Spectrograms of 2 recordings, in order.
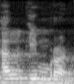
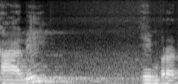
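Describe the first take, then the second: First: The first part is said as short 'Al'. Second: The first part is said as 'Ali' with i. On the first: The speaker calls it wrong. "salah baca Al-Imran, seperti disebut Al-Baqarah" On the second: The speaker calls it right. "tapi Ali Imran, artinya keluarga Imran"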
